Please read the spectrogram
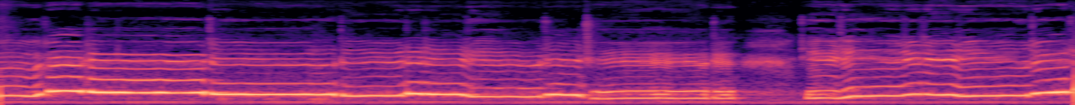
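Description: A young person humming a wordless tune in held notes that step up and down in pitch, with a brief pause about five seconds in.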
